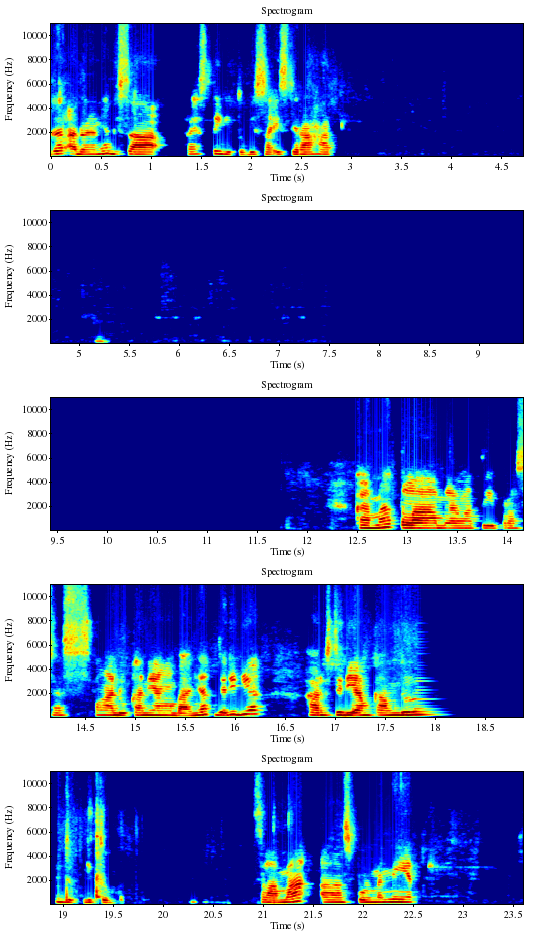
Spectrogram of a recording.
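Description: A woman speaks calmly close by, in short bursts with pauses.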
